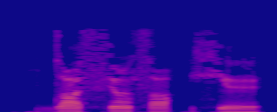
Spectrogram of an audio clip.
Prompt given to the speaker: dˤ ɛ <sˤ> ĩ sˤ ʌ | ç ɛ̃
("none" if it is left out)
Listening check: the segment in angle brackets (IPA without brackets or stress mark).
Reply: s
